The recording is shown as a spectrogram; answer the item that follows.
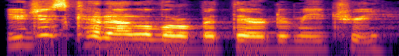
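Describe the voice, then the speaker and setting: A woman's voice: sits low, little pitch movement, a little fast, fairly bright tone, recorded from a distance, rough recording. A woman interviewing someone in a casual, conversational way.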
